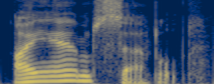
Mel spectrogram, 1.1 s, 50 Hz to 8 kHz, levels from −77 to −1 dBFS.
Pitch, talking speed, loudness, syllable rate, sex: 150 Hz, 170 wpm, -17 LUFS, 4.4 syllables/s, male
